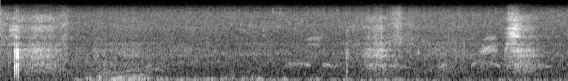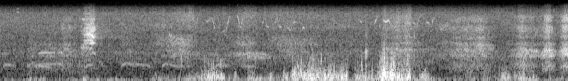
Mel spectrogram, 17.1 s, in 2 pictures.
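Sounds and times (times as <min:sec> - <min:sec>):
wind rumble on microphone: 0:01.2 - 0:04.4, 0:08.9 - 0:17.0
bird's low cooing call: 0:04.1 - 0:13.3.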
